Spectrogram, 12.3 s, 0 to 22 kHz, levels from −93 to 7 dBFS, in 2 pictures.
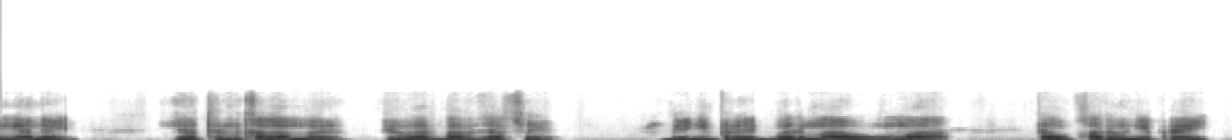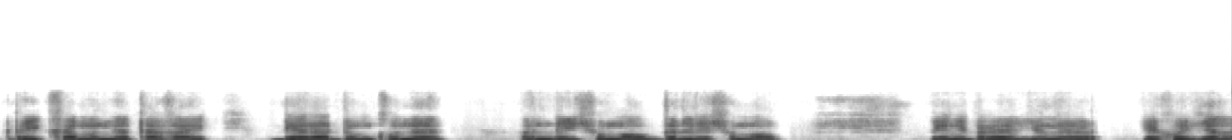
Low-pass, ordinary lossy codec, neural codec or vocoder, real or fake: none; none; codec, 16 kHz, 2 kbps, FreqCodec, smaller model; fake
